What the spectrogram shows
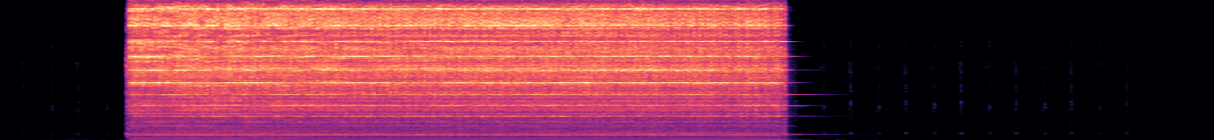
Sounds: alarm

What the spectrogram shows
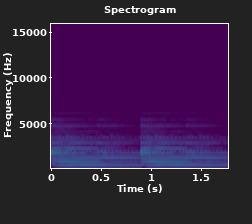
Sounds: bell

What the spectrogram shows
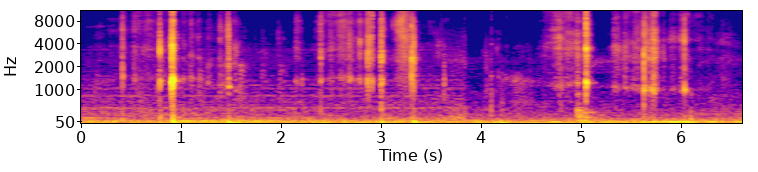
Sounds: chewing

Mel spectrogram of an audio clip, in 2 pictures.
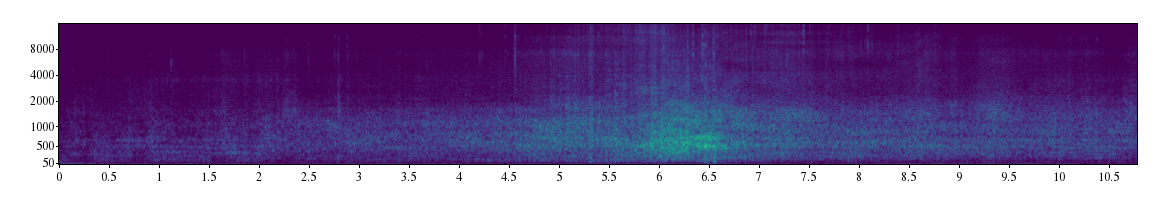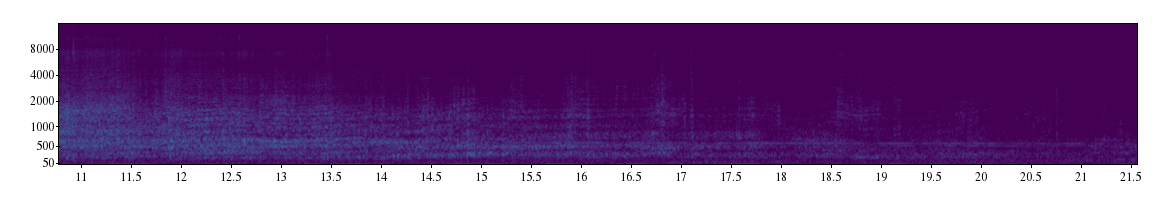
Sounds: skateboard, vehicle

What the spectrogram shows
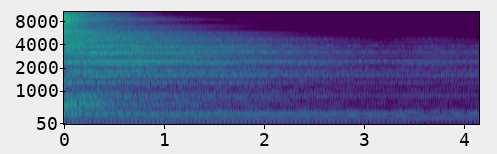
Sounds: music, crash cymbal, percussion, cymbal, musical instrument

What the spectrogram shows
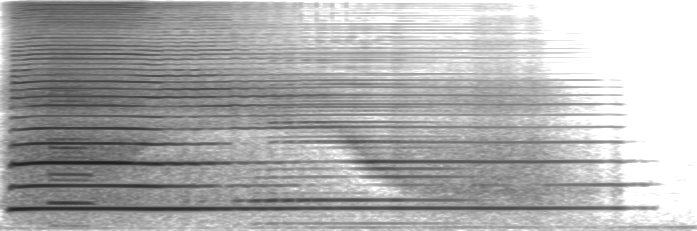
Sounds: musical instrument, harmonica, music

